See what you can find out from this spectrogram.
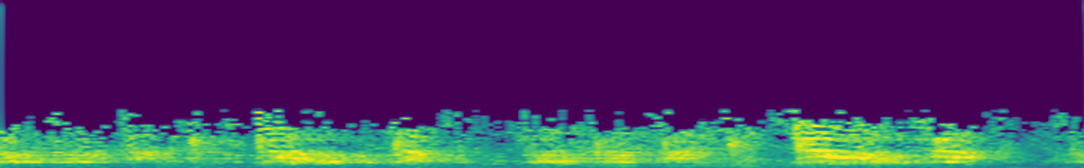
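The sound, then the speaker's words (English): Protesters gathered outside as Michigan's electors met in Lansing to formalize Donald Trump's election make a loud, continuous crowd roar of many voices, swelling and easing in repeated surges like chanting. “That is the sound of protesters as electors gathered in Lansing to formalize Donald Trump's election to the presidency.”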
